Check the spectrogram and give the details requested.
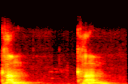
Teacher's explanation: For example, in this one, you say come, come, short, mid-central sound, come. And with this one, you say calm, calm. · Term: wedge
